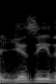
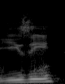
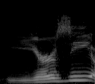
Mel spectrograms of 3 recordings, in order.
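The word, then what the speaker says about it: Jiří: It's more Yizzy than Yeezy, but apparently the R is almost like a ZR, so it's like Yerzy, or I can't do it.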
